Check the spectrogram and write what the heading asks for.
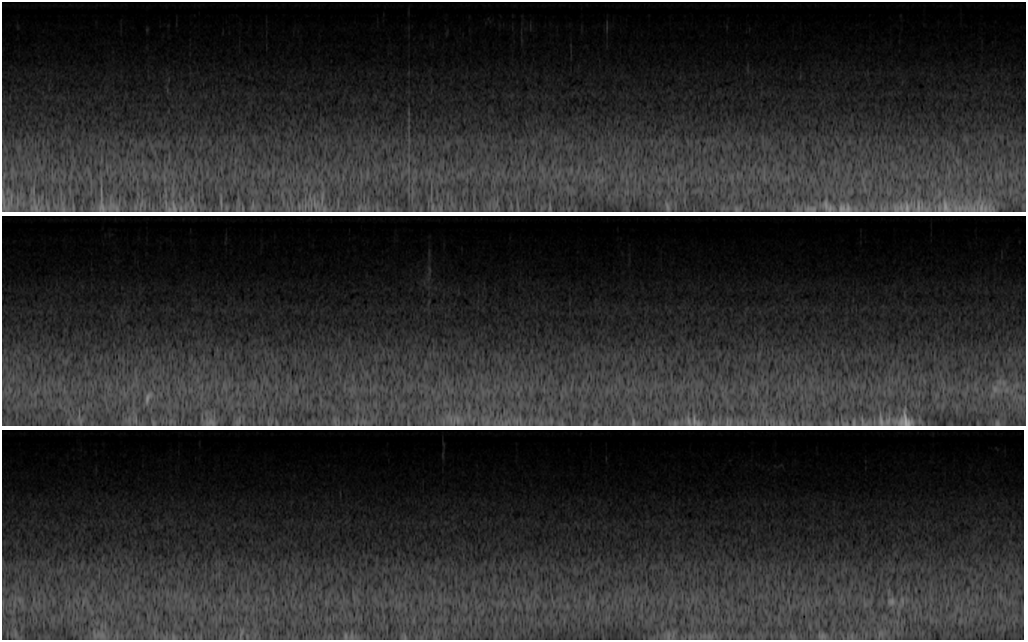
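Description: Steady rush of a fast-flowing river running over riffles, with wind buffeting the microphone at times and a single brief low bump about two-thirds of the way through.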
